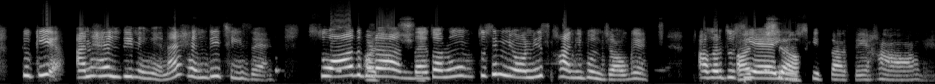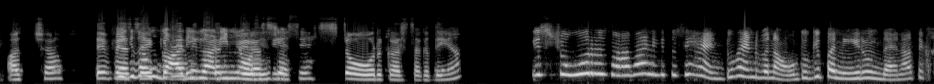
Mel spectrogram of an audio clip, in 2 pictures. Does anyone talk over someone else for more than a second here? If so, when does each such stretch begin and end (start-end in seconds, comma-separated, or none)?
10.6-12.2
